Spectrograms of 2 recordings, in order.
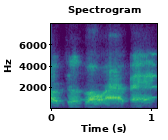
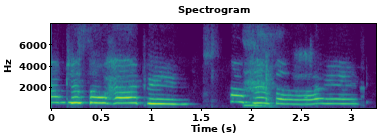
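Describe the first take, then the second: First: Breathy whispered sob; whispered happy crying. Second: High, wobbly crying-happy voice; mock happy crying. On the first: Retold or imitated. A woman mimics her own happy crying in a whisper. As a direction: whisper it through tears. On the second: A woman retells crying happy tears on her cycle. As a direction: blubber it out happily. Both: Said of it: "I said".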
